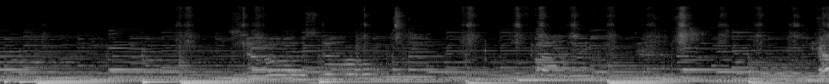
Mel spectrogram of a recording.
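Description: Acoustic music led by an upright double bass playing long, deep notes that change about once a second, with plucked strings and light percussive clicks above.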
